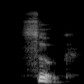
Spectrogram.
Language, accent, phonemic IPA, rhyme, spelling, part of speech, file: English, Australia, /sʊk/, -ʊk, sook, noun, En-au-sook.ogg
- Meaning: 1. A crybaby, a complainer, a whinger; a shy or timid person, a wimp; a coward 2. A sulk or complaint; an act of sulking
